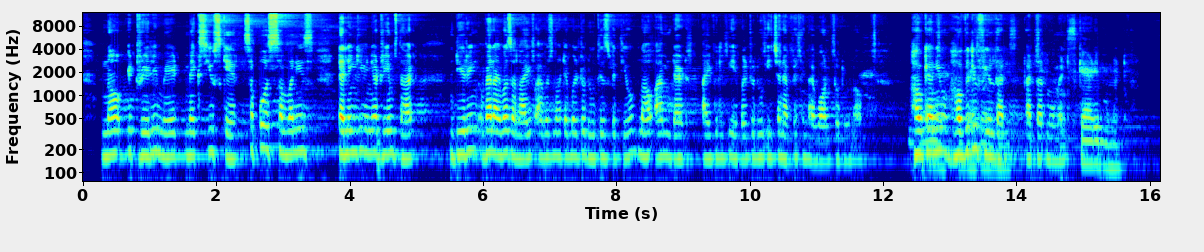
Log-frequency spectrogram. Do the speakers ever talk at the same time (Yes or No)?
Yes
